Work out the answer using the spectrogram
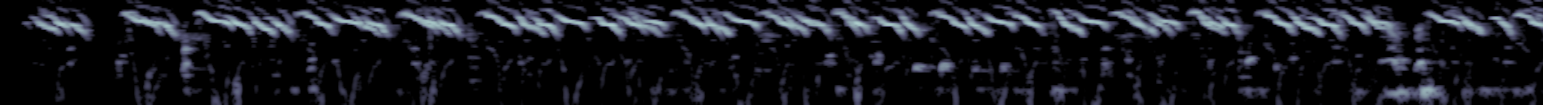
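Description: A crowd of Aseel chicks peeping nonstop: shrill, high, downward-sliding cheeps overlapping several per second, with faint low bumps beneath.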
